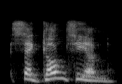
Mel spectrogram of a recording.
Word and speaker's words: Segontium: Segontium. How do you spell that?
